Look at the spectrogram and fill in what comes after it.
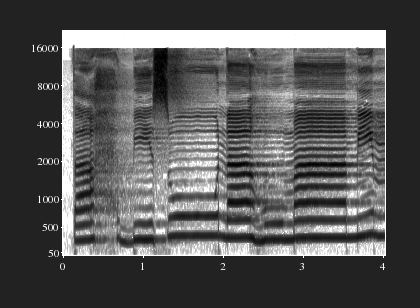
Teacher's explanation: Sebab ada alif yang sebelumnya berharokat fathah. Cara membacanya huruf mim dipanjangkan 2 harokat. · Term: mad tabi'i dhahiri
